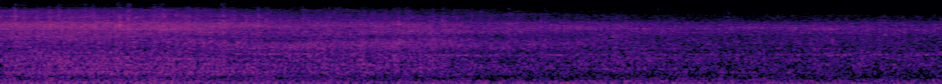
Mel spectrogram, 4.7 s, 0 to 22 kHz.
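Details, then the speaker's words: 1976 Cadillac Eldorado Biarritz, idling after an oil and filter change with no oil light: smooth, even, quiet low idle with no knocks, ticks or rattles; engine sounds healthy. "Listen for any badness. She sounds nice and quiet to me."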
